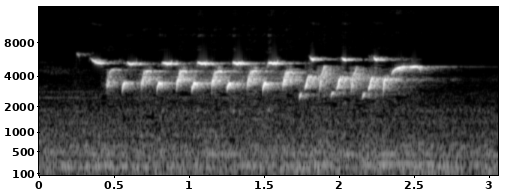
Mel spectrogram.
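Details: Lively European goldfinch song: a continuous two-second stream of quick, metallic twitters and thin whistles, rolling and jangling without pause before stopping abruptly.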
